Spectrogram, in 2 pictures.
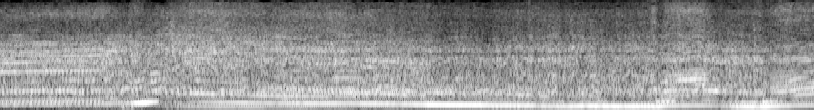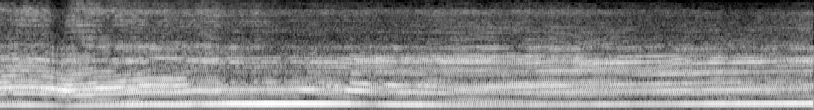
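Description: Small racing hatchback's engine at high revs as the car passes through a slalom chicane: the revs drop as it brakes, a few quick throttle blips come about four seconds in, and the engine then pulls steadily as the car drives off.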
